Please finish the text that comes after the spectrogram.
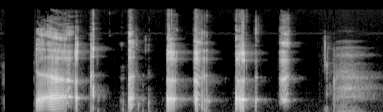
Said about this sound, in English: And I am ripping farts, man. I am burping. I've got a bubbling cauldron of something going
